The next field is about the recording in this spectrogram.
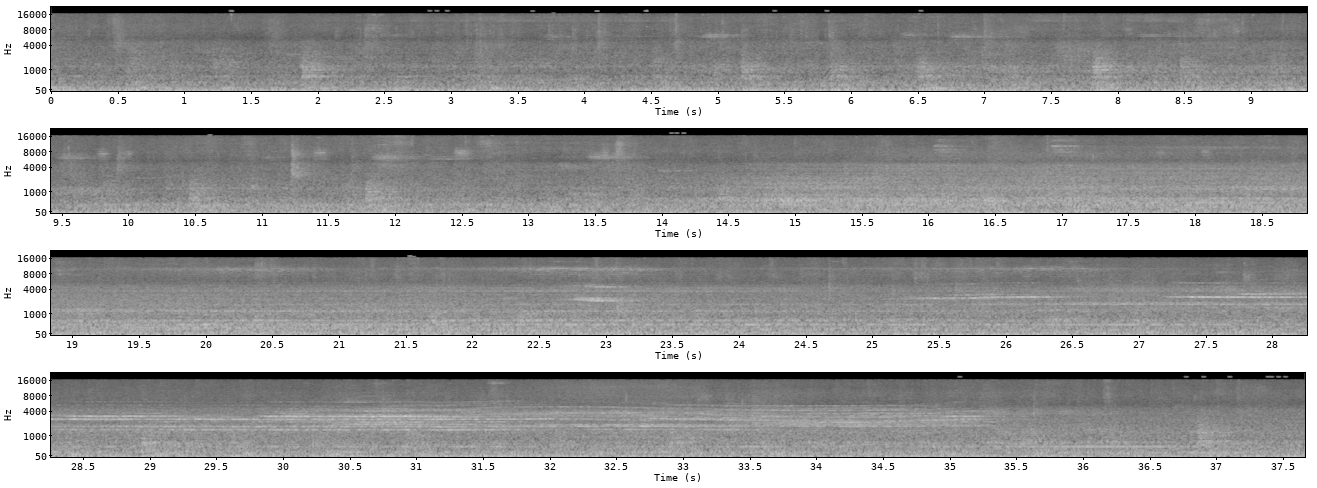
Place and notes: paris, rer station, val de fontenay
in as subway station - train leaves, another arrives
cityscapes international: socail ambiences and topographic field recordings
Fontenay-sous-Bois, France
